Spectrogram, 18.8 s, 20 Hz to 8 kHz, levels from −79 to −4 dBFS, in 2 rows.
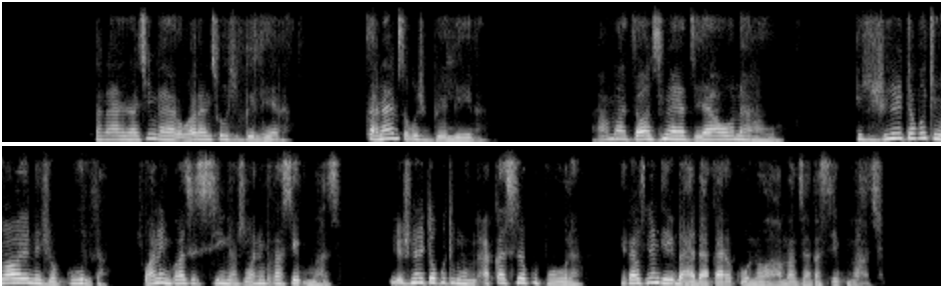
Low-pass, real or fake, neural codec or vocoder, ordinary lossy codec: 7.2 kHz; fake; codec, 16 kHz in and 24 kHz out, 0.6 kbps, FireRedTTS-2 codec; Opus, 32 kbps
